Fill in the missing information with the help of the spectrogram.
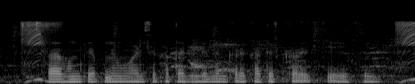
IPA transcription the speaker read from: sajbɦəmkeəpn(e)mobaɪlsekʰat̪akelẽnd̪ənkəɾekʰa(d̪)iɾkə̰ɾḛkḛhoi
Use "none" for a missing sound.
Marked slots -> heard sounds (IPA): e, t̪

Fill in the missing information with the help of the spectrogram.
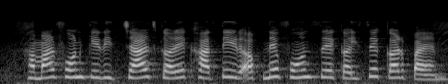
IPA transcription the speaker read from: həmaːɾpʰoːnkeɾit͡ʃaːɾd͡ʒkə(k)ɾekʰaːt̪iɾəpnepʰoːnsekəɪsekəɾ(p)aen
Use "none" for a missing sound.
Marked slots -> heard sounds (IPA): none, p

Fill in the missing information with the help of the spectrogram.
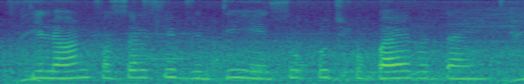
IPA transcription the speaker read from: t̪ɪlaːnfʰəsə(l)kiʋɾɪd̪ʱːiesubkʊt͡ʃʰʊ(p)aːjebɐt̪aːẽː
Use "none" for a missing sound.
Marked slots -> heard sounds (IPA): l, p

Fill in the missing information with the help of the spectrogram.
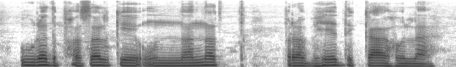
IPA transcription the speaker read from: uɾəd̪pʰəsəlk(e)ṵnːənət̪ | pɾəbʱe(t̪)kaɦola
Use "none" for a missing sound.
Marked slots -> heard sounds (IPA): e, d̪

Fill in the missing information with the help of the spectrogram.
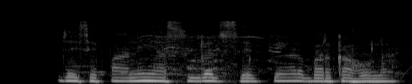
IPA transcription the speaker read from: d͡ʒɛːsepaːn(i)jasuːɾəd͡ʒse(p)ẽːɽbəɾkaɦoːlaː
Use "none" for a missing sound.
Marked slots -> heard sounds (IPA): i, p

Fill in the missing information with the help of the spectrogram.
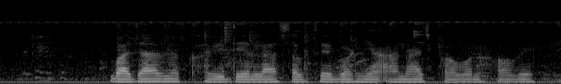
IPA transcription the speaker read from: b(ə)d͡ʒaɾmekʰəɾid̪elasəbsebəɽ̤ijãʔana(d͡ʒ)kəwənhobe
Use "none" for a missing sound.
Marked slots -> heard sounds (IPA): a, d͡ʒ

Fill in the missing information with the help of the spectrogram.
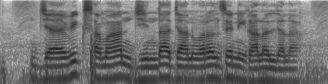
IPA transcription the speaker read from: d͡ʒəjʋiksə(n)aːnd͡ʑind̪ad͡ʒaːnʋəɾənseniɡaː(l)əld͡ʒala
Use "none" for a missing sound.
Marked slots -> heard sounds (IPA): m, l

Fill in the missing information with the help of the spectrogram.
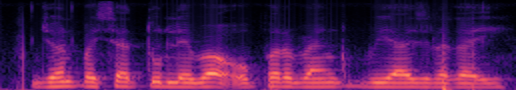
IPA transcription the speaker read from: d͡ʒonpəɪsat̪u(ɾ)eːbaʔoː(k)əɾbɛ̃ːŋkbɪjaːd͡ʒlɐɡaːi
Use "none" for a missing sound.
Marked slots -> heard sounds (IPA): l, p

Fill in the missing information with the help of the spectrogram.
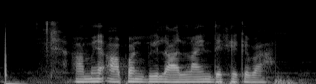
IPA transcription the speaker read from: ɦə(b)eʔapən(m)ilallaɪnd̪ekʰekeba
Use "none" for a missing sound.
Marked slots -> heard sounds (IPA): m, b

